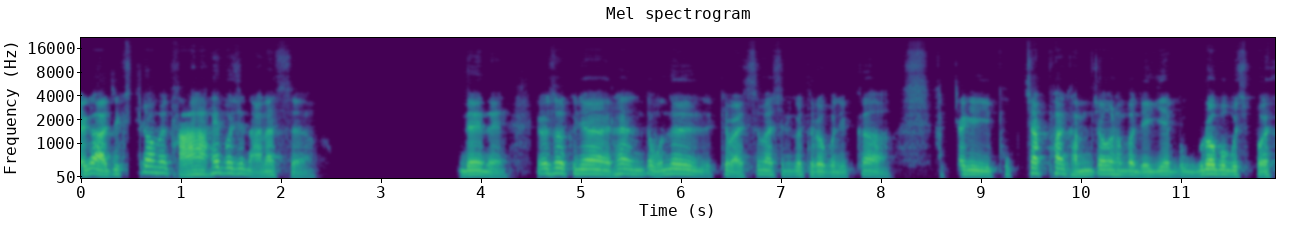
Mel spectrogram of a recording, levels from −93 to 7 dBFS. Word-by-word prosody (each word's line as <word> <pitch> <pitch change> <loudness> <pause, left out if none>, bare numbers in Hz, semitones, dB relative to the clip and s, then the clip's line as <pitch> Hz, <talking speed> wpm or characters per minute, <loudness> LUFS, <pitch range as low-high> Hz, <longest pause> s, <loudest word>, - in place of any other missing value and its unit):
제가 120 - +6
아직 125 0 +2
실험을 160 +2 0
다 120 -1 +5
해 160 +1 +3
보진 140 -3 -2
않았어요. 90 -6 -5 1.4
네네. 105 -9 0 0.3
그래서 140 +1 +1
그냥 130 -4 +2
하는데 125 -2 -1
오늘 125 0 0
이렇게 - - -7
말씀하시는 105 +4 -3
걸 110 -2 -4
들어 100 -2 -1
보니까 85 -2 -5 0.4
갑자기 115 -5 -3
복잡한 145 +5 +1
감정을 115 +3 0
한번 110 -4 -1
얘기해 100 +2 -1
보고 95 +1 -8
물어 130 +6 +6
보고 120 -2 +1
싶어요. 110 -3 -2
115 Hz, 320 characters per minute, -23 LUFS, 105-130 Hz, 1.4 s, 제가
